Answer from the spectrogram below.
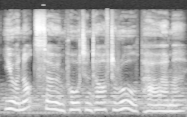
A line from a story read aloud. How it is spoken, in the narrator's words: said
